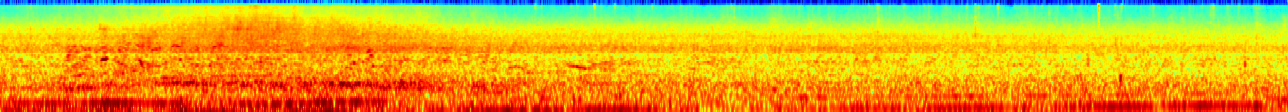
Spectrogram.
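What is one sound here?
Car tyres hiss on wet tarmac.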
